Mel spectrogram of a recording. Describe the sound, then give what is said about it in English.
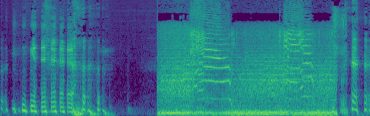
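A cat lets out one long, drawn-out, loud meow with a wavering pitch lasting several seconds, during a conference call. It follows a short burst of a person's voice and a brief pause. “my cat did the longest meow.”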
